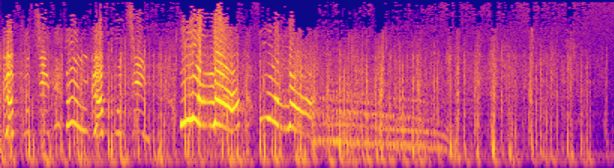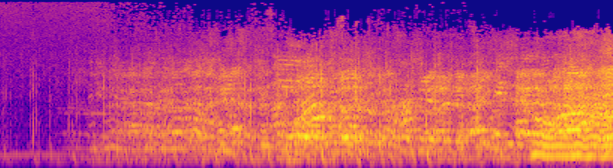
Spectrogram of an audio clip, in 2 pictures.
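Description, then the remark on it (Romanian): Rapid horse hoofbeats clatter for the first half in a quick, uneven gallop with excited shouting over them, then fade into a busy crowd murmuring and chattering. “Așa zboară ca fulgerul, căluțul.”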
